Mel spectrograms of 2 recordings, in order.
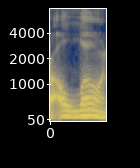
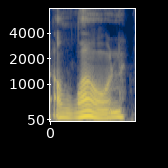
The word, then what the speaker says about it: Alon: Okay, so the next one is Alon or Alone. I knew a guy one time. It's Alon, and he pronounced it Alone, but it could be Alon.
